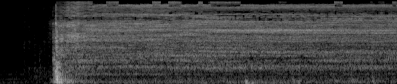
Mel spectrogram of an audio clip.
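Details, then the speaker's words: Dishwasher being removed and winterized: compressed air from a small compressor blown through the inlet solenoid valve while it opens, a sudden steady loud hiss, to clear water so the valve doesn't freeze and get ruined. "we're going to blow air into this thing when the solenoid valve opens because we want that not to freeze up in the cold"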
